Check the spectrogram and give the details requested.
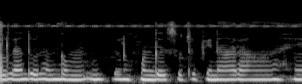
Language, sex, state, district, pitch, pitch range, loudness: Hindi, female, Delhi, New Delhi, 225 Hz, 220-230 Hz, -17 LUFS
